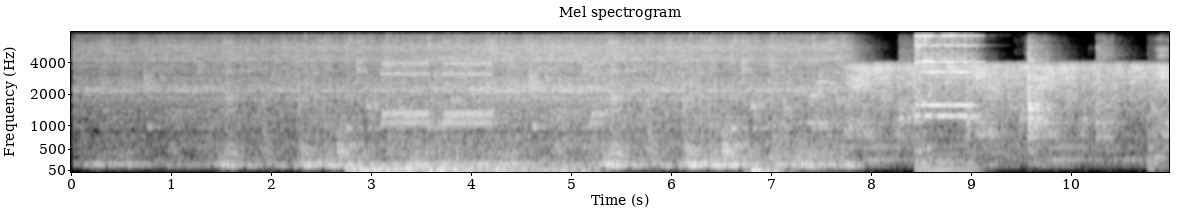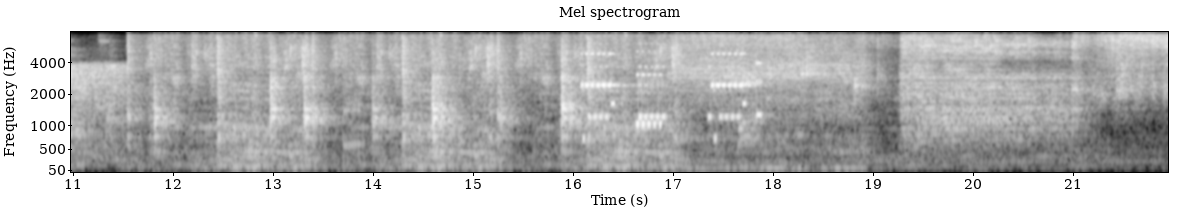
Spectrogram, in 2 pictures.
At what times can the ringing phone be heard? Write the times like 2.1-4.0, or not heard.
2.8-5.4, 8.4-9.2, 16.1-17.9.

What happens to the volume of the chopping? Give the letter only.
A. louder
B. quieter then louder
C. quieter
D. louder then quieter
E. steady
B.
